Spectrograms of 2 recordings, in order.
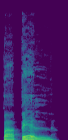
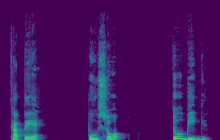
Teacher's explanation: When you say k, p, or t, keep it chill. No big puffs of air like in English. Think papel, papel, not papel.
